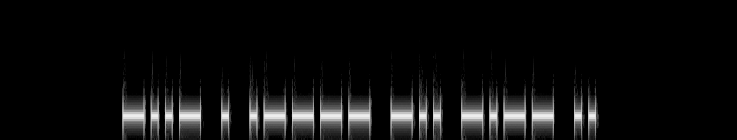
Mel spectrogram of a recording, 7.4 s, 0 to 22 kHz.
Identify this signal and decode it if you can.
Morse code, heard as a keyed tone, about 17 wpm, 700 Hz. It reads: XE1DYI
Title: DXCC-100 Call Signs - 6 Characters - Repeated 3x - 17wpm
